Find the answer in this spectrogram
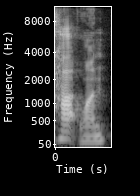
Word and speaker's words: Hotone: got it's a weird name I got the hotone which I do know that's how you pronounce it it's not hot one I asked it is hotone and uh this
